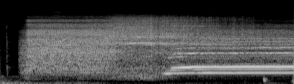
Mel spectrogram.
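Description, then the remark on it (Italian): A toy train's steam whistle on a nativity scene blows loud for about three seconds as the train comes out of the grotto: a rushing burst of hissing steam that settles into a steady, piercing multi-tone whistle. No one speaks over it. “Oh, il treno che esce dalla grotta!”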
